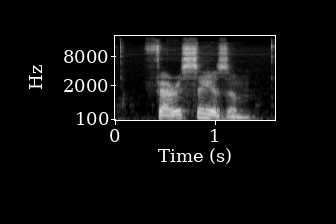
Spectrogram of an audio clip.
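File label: "pharisaism", British English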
